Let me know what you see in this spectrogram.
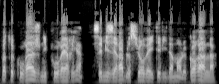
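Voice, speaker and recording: A man voicing a loyal, level-headed reporter in an audiobook, speaking earnestly and in a measured way. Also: medium pitch, steady tone, no room sound, dull audio, close to an everyday voice.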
